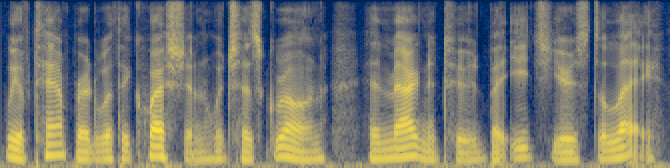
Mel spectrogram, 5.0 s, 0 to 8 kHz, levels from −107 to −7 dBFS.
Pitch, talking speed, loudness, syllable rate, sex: 110 Hz, 180 wpm, -19 LUFS, 4.7 syllables/s, male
